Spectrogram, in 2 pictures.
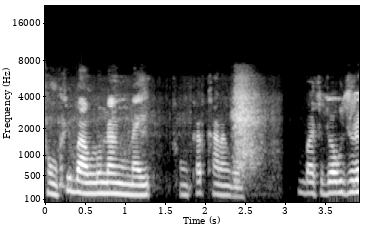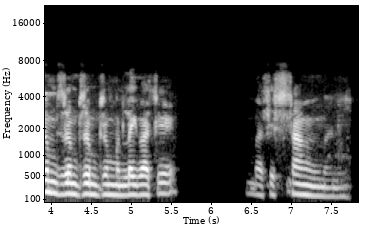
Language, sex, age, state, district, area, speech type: Bodo, female, 60+, Assam, Chirang, rural, spontaneous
